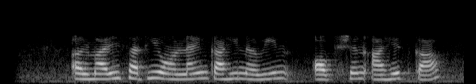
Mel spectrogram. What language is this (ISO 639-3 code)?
mar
